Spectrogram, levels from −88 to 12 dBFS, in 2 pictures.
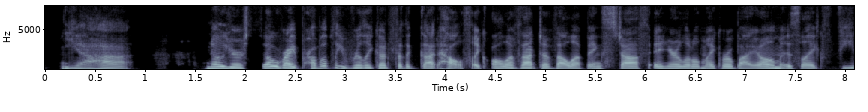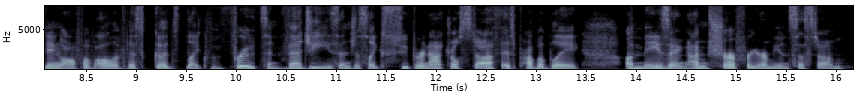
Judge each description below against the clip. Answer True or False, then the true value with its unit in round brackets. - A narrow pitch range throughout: False (3.3 semitones)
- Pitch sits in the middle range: True (160 Hz)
